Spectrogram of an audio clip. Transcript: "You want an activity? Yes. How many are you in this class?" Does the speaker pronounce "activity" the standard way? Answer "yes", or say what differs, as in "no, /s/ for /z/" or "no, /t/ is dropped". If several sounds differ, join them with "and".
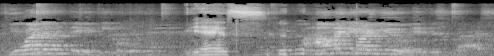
no, /k/ is dropped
